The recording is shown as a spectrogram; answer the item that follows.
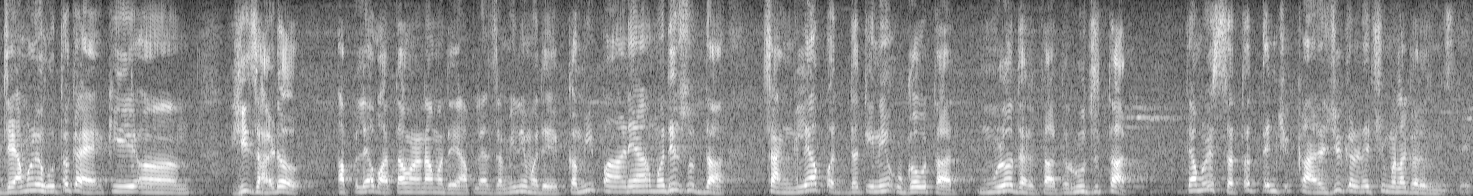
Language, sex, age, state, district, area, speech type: Marathi, male, 30-45, Maharashtra, Palghar, rural, spontaneous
